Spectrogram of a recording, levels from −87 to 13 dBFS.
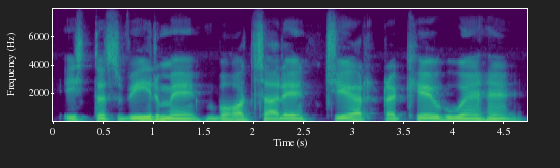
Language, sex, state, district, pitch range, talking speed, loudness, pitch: Hindi, male, Assam, Kamrup Metropolitan, 120-140 Hz, 115 wpm, -15 LUFS, 125 Hz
